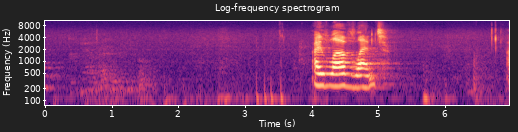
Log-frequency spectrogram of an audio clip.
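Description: A young woman speaks softly through a microphone in an echoing hall.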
